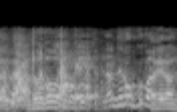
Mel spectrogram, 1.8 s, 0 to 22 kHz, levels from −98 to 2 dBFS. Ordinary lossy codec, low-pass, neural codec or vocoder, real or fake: none; none; codec, 16 kHz, 2 kbps, FreqCodec, larger model; fake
